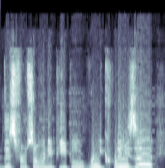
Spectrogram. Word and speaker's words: Rayquaza: from so many people Rayquaza is a badass Fusion of Ray and quazar Rayquaza is you inserting a the sound of a bird squawking into the middle of the Pokemon's name but it hey it's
